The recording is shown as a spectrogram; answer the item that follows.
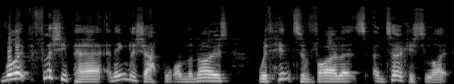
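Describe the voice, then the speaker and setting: A man presenting wine, reading sommelier-style tasting notes aloud in a measured, descriptive way. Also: medium pitch, sing-song, mellow.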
